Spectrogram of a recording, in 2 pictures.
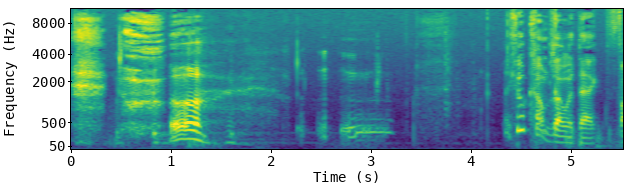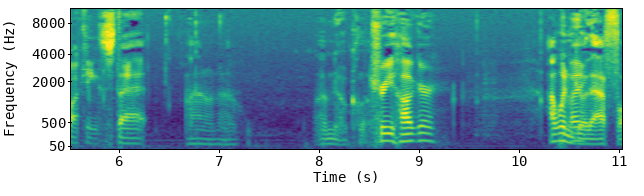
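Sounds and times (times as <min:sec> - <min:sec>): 
person gasping for air after holding breath: 0:00.0 - 0:02.1
soft breathing: 0:00.0 - 0:02.2, 0:03.4 - 0:04.1, 0:09.3 - 0:10.3
speech: 0:00.4 - 0:01.7, 0:04.4 - 0:07.3, 0:08.0 - 0:09.2, 0:10.3 - 0:11.0.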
